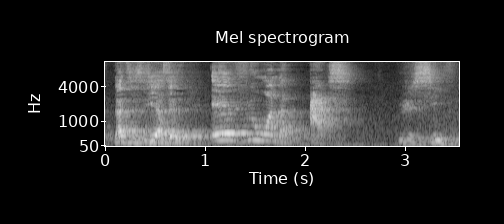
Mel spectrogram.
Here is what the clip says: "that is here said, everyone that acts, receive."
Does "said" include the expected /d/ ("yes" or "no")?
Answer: no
